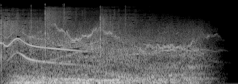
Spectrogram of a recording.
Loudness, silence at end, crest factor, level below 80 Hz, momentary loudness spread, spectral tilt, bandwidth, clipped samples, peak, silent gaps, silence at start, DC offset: -17 LUFS; 0.2 s; 18 dB; -26 dBFS; 8 LU; -4 dB/octave; 17.5 kHz; under 0.1%; 0 dBFS; none; 0 s; under 0.1%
